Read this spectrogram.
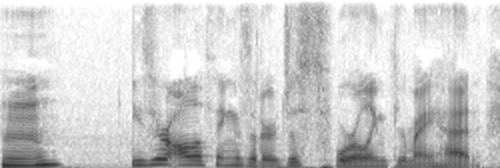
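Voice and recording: A woman's low-pitched voice at a moderate pace with lively intonation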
